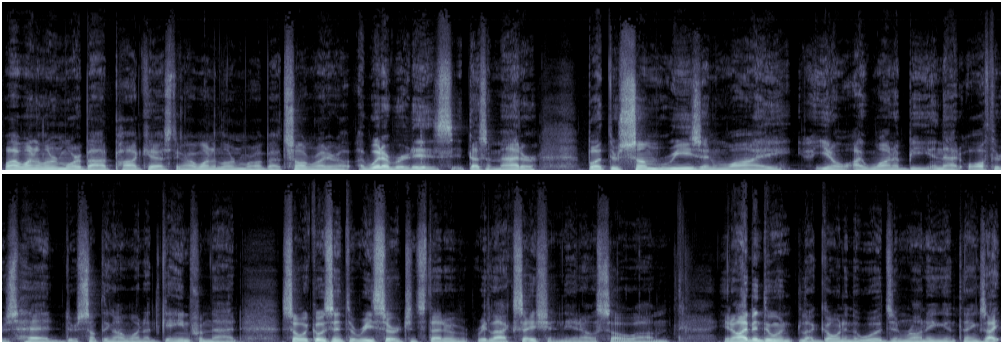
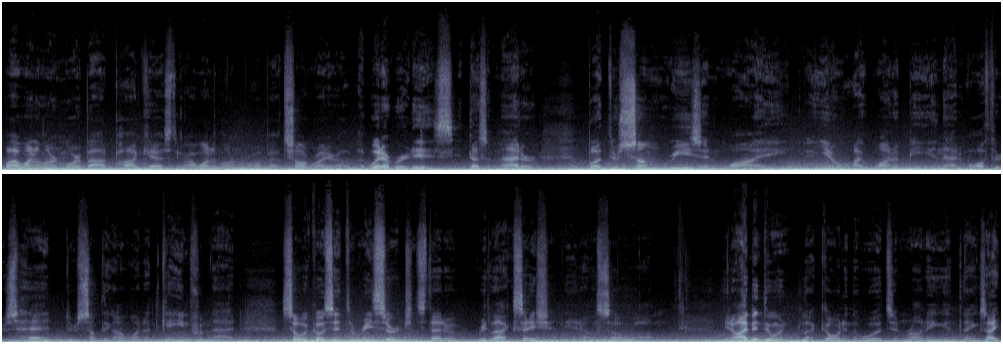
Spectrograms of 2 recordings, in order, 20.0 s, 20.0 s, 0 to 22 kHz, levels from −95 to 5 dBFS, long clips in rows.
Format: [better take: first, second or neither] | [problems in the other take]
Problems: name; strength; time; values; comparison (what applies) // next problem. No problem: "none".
first | low rumble; loud; throughout; 3 dB below the speech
